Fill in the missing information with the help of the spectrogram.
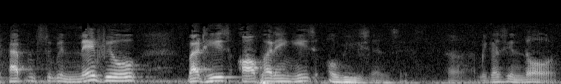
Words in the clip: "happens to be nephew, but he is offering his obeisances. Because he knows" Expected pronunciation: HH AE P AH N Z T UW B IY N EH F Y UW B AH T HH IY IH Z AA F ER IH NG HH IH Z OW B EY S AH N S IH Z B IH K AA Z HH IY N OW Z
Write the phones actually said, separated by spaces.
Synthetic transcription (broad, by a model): HH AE P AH N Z T UW B IY N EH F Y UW B AH T HH IY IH Z AA F ER IH NG HH IH Z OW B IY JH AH N S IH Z B IH K AA Z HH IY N OW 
